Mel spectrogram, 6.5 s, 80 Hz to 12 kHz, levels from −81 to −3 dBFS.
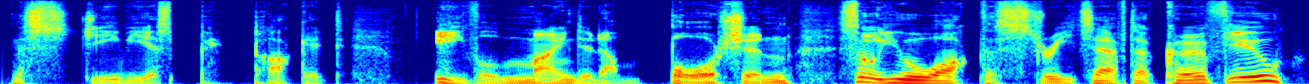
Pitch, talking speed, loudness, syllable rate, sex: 100 Hz, 120 wpm, -19 LUFS, 4.0 syllables/s, male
